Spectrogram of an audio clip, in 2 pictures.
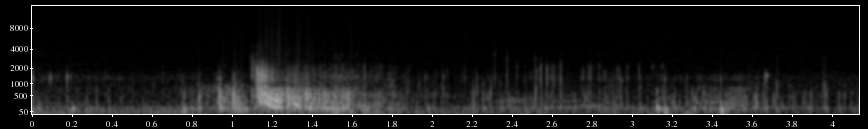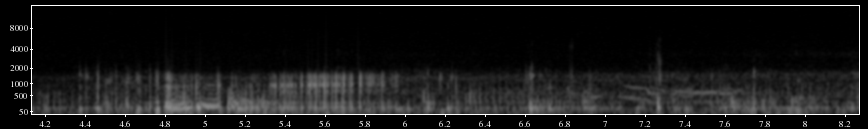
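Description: Low gurgling and rumbling abdominal sounds come in irregular bursts, one loud growl early on: active bowel sounds, or borborygmi, after a laxative.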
